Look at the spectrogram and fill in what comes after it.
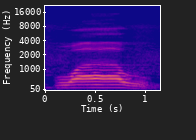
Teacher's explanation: دونوں ہونٹوں کو گول کریں، واو یہ ادا ہوگا، یا وا، وا یا واو دونوں پڑھ سکتے ہیں.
